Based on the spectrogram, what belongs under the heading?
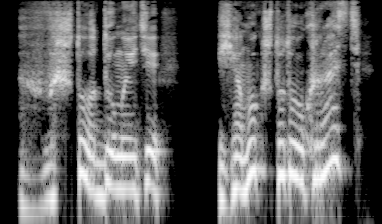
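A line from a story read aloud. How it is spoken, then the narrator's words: Frightened mutter. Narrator (Russian): испуганно забормотал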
